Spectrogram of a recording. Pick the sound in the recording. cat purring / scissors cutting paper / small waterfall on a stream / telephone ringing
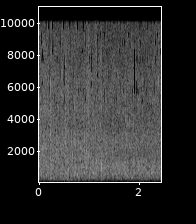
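small waterfall on a stream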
